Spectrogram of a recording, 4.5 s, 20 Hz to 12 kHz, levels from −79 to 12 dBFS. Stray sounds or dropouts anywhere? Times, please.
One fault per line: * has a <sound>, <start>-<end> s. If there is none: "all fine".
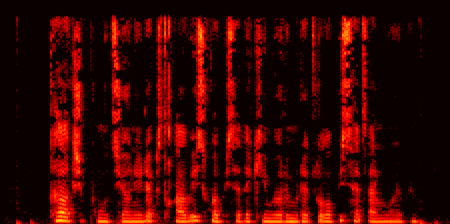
all fine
